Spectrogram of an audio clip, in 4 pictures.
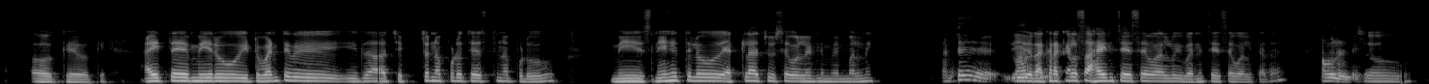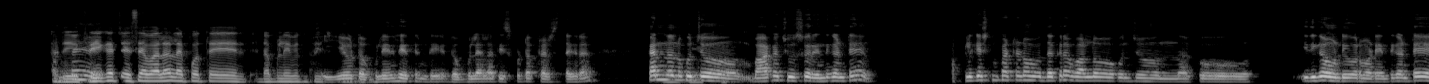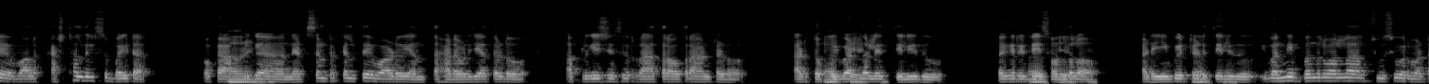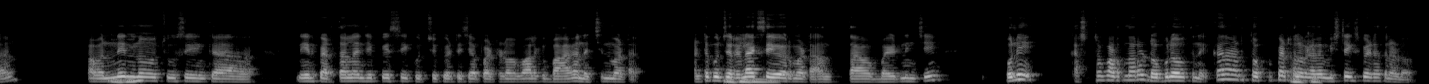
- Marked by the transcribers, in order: other background noise; in English: "సో"; in English: "ఫ్రీ‌గా"; in English: "ఫ్రెండ్స్"; in English: "అప్లికేషన్"; in English: "నెట్ సెంటర్‌కెళ్తే"; in English: "అప్లికేషన్స్‌కి"; tapping; in English: "మిస్టేక్స్"
- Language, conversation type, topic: Telugu, podcast, నీ జీవితానికి అర్థం కలిగించే చిన్న అలవాట్లు ఏవి?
